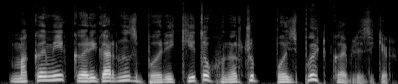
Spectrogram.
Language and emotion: Kashmiri, surprised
